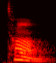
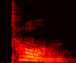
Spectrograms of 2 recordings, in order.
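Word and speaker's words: Том: is the name Tom remember to watch your pronunciation of the or however in English it's pronounced more like an ah sound Tom but in Russian Tom let's try the next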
